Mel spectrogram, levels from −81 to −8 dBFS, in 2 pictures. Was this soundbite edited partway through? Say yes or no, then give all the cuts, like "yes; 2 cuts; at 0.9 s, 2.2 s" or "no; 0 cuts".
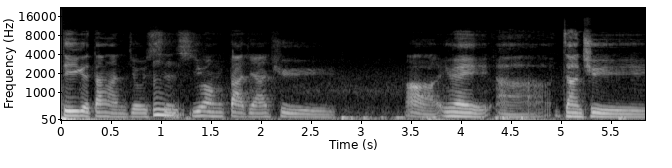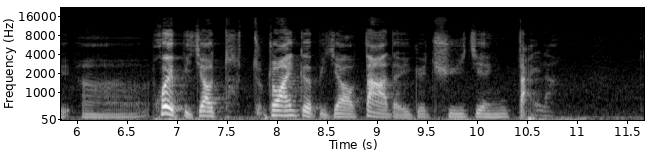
yes; 1 cut; at 6.7 s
